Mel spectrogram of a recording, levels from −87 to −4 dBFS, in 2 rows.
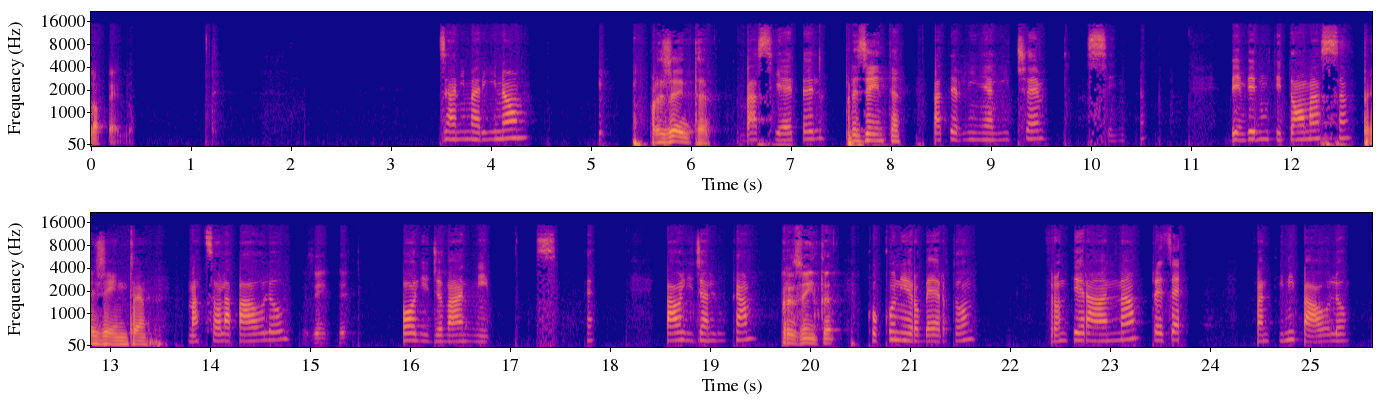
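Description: Between 4.09 and 4.89 s there are repeated stalls (stutter). Packets reached the receiver late or more slowly than playback consumed them, so the jitter buffer ran dry eleven times in under a second. Each time, the last sound was stretched forward to cover the wait. The longest hold is 87 ms, and about 180 ms is filled in all, roughly 23% of that span. Nothing is lost, but the passage drags and jerks along in small hiccups.

At 5.27 s a short call audio freeze follows, lasting until 5.40 s. The sound stops and is replaced by a fill of 116 ms, of which about 100 ms is plain silence. Playback then resumes where it left off. This is likely another jitter buffer underrun from held-up packets, which put a 116 ms gap into the audio and pushed everything after it later by that amount.

From 8.37 to 9.58 s a jitter buffer speed-up brings that delay back down. The receiver trimmed short pitch-period pieces repeatedly, removing something like 70 ms, so the audio runs at 104% of normal speed with pitch unchanged. 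A second speed-up from 20.50 to 21.42 s again cuts around 70 ms, this time at 106% speed, which sounds hurried over that stretch.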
